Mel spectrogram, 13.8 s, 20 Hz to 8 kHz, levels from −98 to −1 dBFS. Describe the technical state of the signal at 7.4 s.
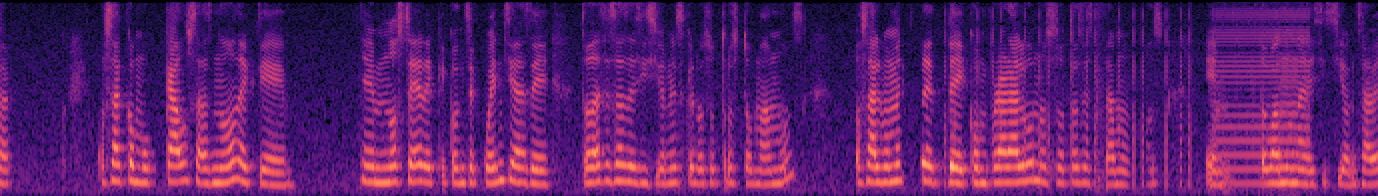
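At 7.4 s the signal is intact, with no fault present; the call microphone processing leaves only its usual removal of the lowest bass and nothing above 8 kHz.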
